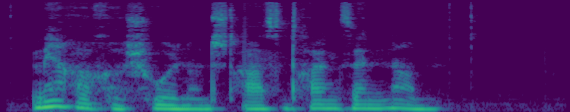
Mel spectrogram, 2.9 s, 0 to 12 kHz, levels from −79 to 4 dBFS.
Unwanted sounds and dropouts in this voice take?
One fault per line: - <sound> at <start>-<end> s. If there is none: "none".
none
